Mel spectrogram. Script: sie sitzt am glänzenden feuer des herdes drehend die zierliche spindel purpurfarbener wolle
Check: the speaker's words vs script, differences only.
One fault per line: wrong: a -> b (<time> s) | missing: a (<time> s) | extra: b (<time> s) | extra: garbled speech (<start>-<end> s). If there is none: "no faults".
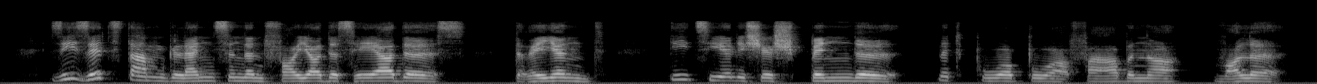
extra: mit (9.4 s)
